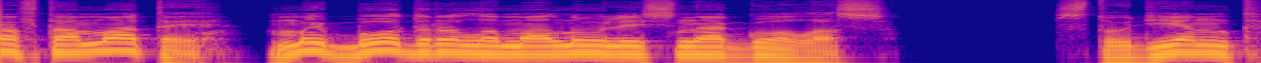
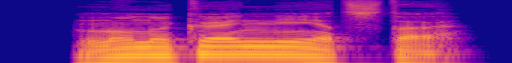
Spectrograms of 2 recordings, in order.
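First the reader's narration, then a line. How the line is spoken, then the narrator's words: Tired. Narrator (Russian): устало отозвался Никитос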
